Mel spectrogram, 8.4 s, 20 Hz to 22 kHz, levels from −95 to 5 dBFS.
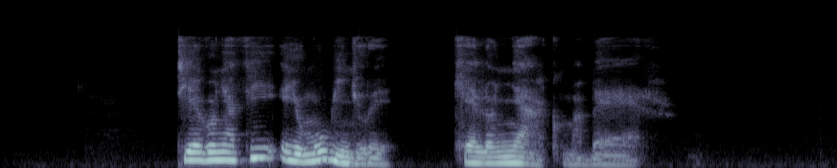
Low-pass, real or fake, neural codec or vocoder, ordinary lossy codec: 9.9 kHz; real; none; Opus, 32 kbps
